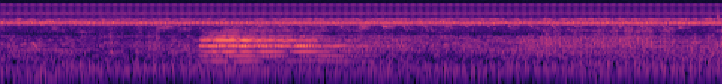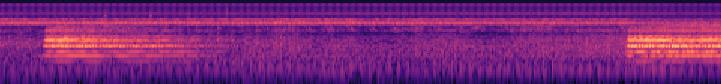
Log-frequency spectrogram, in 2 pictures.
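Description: Diesel locomotive horn sounding two long blasts, each about two seconds, the first about three seconds in and the second about ten seconds in, over a low steady rumble of the approaching train. Each blast is a chord of several tones.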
